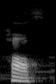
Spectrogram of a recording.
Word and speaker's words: half: HALF, हाफ, एल की sound नहीं आ रही कहीं भी, यानी आधा।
